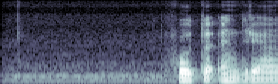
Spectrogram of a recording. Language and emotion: Russian, neutral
